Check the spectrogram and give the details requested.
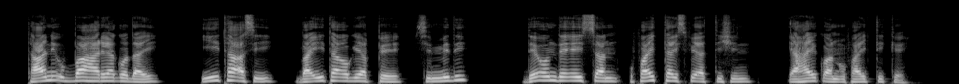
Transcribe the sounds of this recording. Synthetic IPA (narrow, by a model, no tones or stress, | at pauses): t̪aːnɪʊbːaːhɐɾɪjaɡɔd̪ɐj | ʔiːt̪ɐːsɪ | bɐiːt̪ɐɔɡɪjapːɛsɪmːɪd̪ɪ | d̪ɛʔɔnd̪ɛʔɛjsːɐnʊfɐjt̪ːɐjspɛɐt̪ːɪʃɪn | jɐɦɐjkʼɔɐnʊfɐjt̪ːɪkːḛː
